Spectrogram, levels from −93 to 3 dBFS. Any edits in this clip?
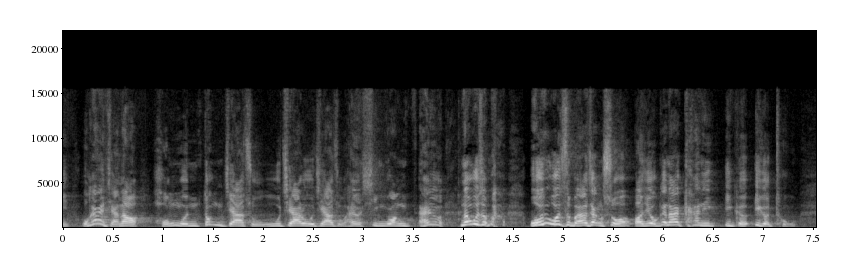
yes; 1 cut; at 3.9 s

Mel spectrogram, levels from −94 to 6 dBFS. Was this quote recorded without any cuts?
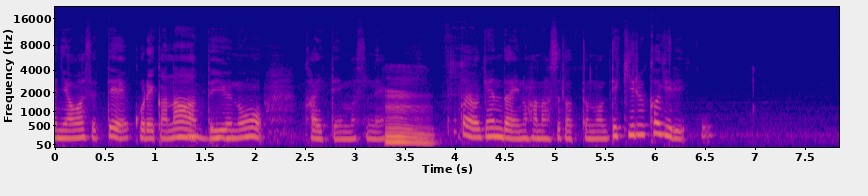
no; 1 cut; at 5.5 s

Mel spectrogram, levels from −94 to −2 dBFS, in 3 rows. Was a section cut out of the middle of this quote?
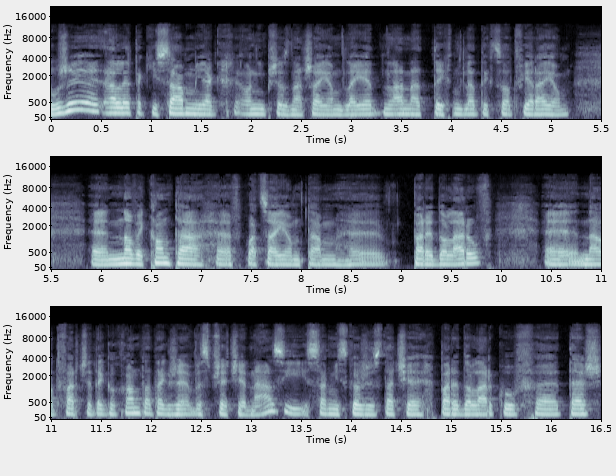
yes; 1 cut; at 4.0 s

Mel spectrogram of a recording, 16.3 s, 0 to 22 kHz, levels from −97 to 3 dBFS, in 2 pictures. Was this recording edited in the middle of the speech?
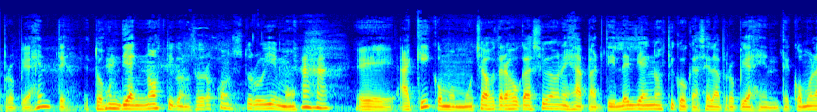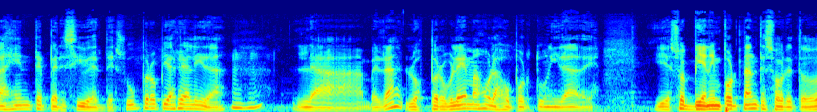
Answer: no; 0 cuts

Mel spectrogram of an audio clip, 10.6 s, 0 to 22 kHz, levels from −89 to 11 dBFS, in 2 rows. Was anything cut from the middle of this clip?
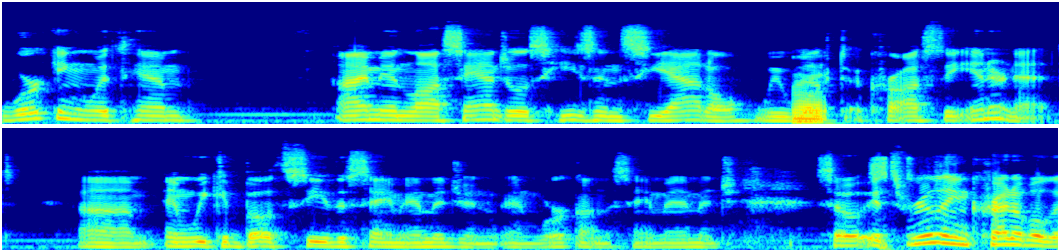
no; 0 cuts

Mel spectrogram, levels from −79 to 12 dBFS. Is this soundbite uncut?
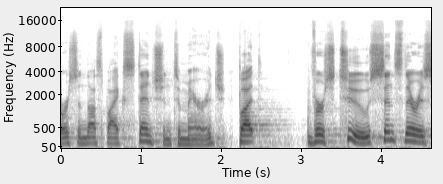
no; 1 cut; at 2.1 s

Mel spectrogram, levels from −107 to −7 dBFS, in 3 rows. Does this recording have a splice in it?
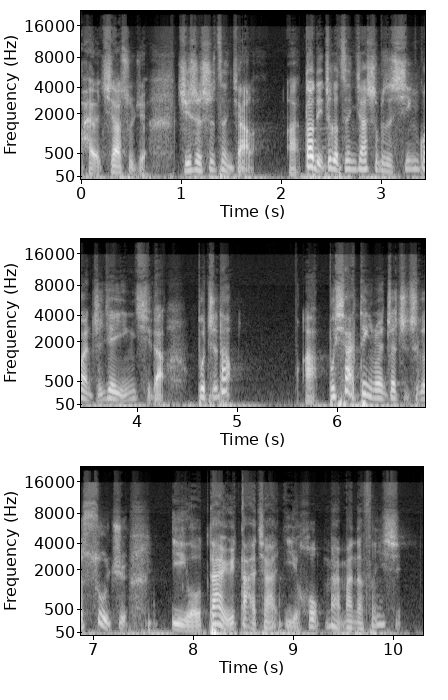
no; 0 cuts

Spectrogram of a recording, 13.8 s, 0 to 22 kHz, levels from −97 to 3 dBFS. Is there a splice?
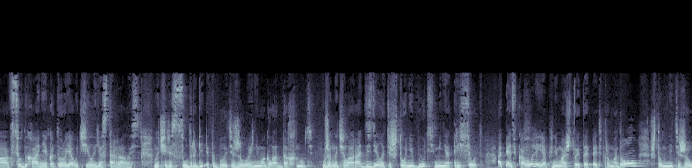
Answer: no; 0 cuts

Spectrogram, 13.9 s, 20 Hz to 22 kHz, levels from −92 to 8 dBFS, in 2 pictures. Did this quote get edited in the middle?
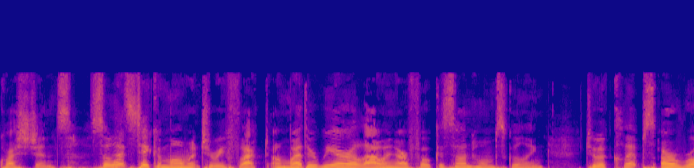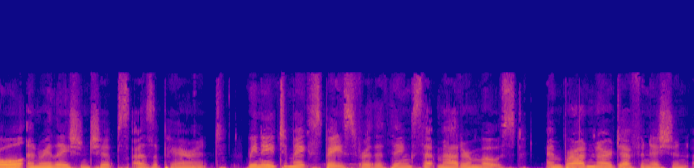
no; 0 cuts

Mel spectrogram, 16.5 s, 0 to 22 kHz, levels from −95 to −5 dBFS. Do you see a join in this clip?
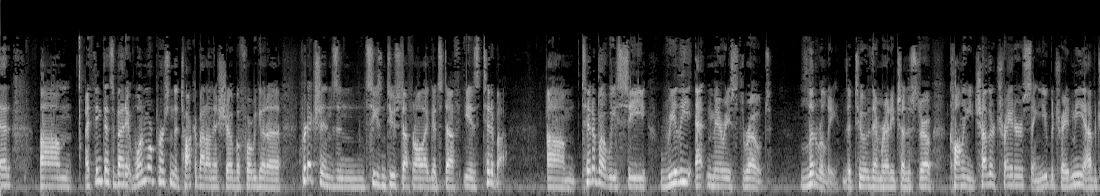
no; 0 cuts

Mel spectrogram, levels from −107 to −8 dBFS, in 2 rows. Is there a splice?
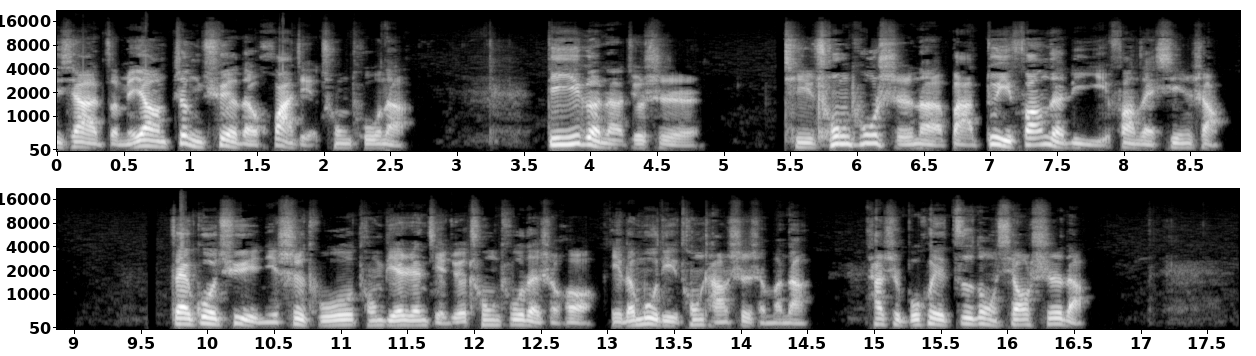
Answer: yes; 1 cut; at 14.9 s

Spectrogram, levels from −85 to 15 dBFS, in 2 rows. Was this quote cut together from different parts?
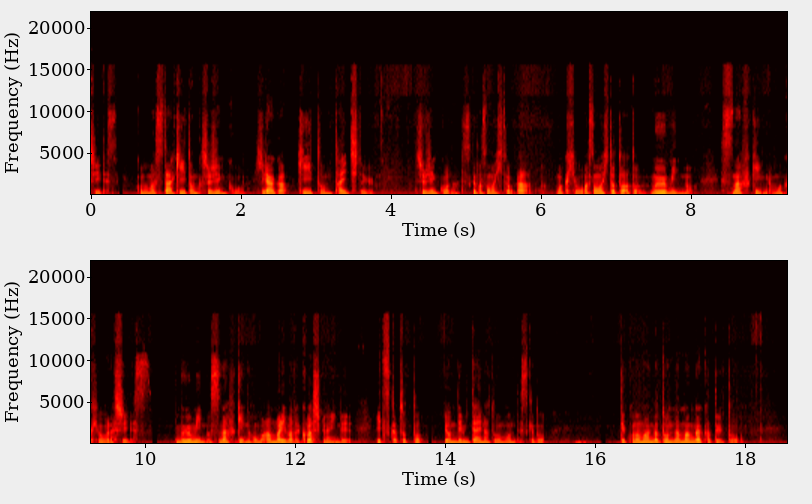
yes; 2 cuts; at 5.2 s, 6.6 s

